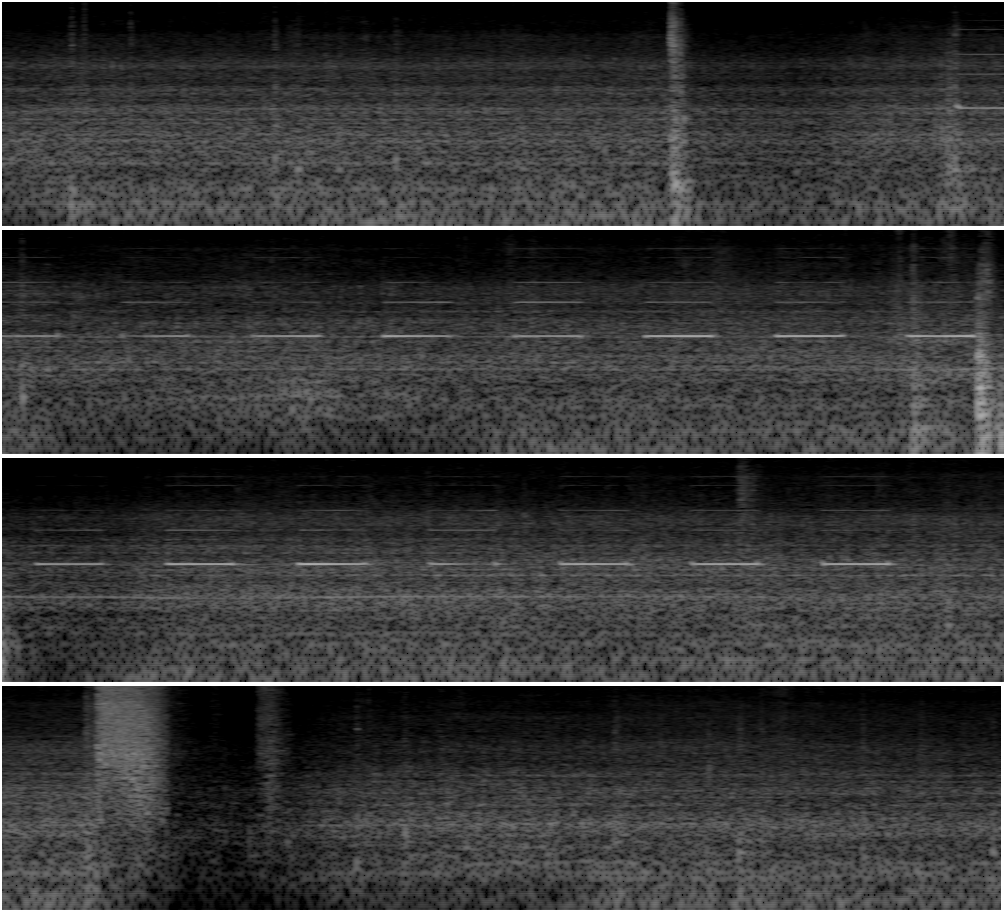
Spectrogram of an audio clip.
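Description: Volvo semi-tractor's diesel engine running while it backs under a trailer, its reversing alarm beeping about once a second for some fifteen seconds, with a sharp knock midway. A door thump comes about five seconds in, and near the end a short, loud burst of air hiss from the air brakes.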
